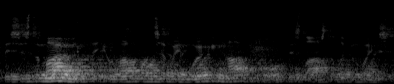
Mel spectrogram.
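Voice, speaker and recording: A man's voice: medium pitch, brisk, a little mellow. A man making formal announcements as the master of ceremonies at a graduation parade. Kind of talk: formal public address. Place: covered parade ground. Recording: echoey, distant PA with faint noise.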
